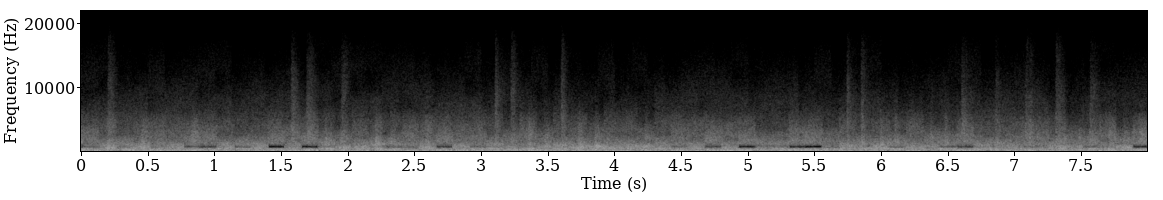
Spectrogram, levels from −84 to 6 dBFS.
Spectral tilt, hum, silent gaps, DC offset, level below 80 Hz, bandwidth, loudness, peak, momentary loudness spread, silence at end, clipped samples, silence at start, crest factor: -6 dB/octave; none; none; under 0.1%; -38 dBFS; 17.5 kHz; -29 LUFS; -14 dBFS; 1 LU; 0 s; under 0.1%; 0 s; 14 dB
